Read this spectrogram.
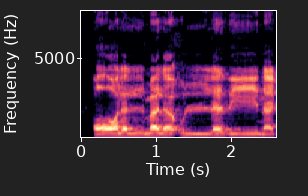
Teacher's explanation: क़ालल लाम को आगे लाम के साथ मिलाना है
